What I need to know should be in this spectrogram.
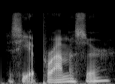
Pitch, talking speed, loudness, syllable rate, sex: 120 Hz, 210 wpm, -20 LUFS, 5.9 syllables/s, male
